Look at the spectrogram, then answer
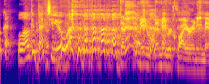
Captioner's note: laughter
